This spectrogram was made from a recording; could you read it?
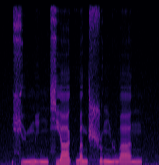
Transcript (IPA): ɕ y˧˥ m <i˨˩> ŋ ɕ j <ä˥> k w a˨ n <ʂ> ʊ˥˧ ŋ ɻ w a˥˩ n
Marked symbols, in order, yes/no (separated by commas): yes, yes, yes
